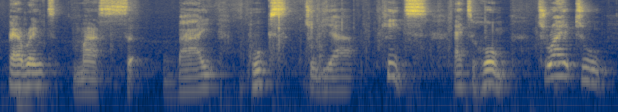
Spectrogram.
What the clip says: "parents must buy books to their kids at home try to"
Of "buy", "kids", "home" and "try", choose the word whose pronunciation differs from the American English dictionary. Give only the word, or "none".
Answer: kids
